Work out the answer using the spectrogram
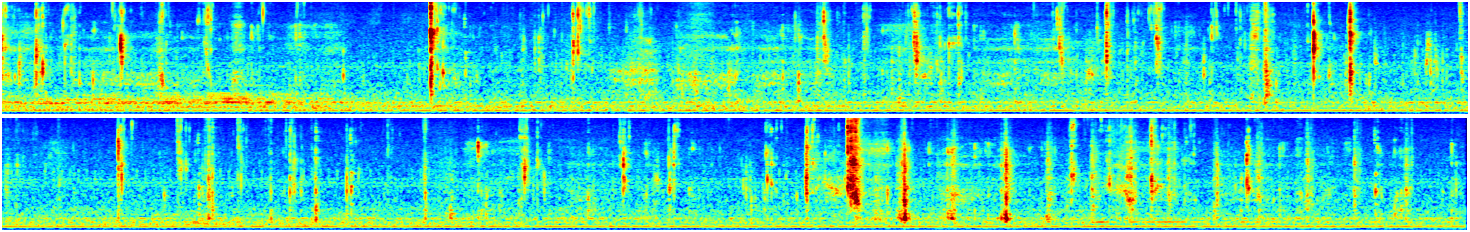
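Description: A person chewing food, with many scattered sharp mouth clicks and wet smacks and a denser, louder run of them about three-quarters of the way through.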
